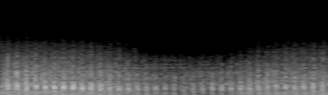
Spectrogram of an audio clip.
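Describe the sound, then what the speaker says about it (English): Helicopter passing overhead at night in the Project Zomboid video game: a steady rotor thump with pulsing blade chop, loud and close, dipping briefly midway, with no talk. "Nighttime helicopter event"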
